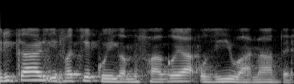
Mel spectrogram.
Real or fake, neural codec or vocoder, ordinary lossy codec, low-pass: fake; autoencoder, 48 kHz, 32 numbers a frame, DAC-VAE, trained on Japanese speech; none; 5.4 kHz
